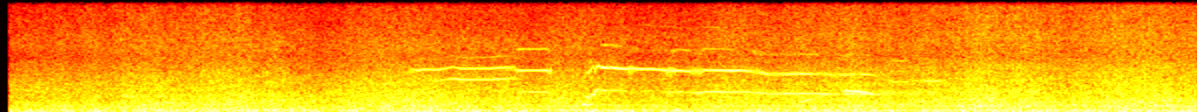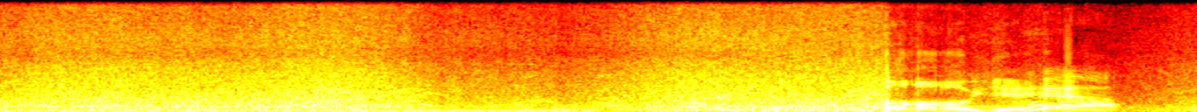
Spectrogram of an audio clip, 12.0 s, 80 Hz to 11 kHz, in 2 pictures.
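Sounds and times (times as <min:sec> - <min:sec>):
wind buffeting microphone: 0:00.1 - 0:10.4
ocean surf breaking: 0:00.1 - 0:11.9.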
